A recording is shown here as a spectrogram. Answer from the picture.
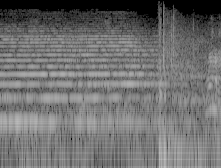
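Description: A steady, unwavering pitched tone with a bright, buzzy edge from many overtones, held for about a second and a half before it fades. A single short sharp knock follows.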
